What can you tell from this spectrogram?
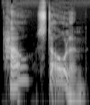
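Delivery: slow, high, wondering question. Acted. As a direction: ask it amazed, drawing it out. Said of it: "I asked in wonder".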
